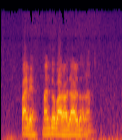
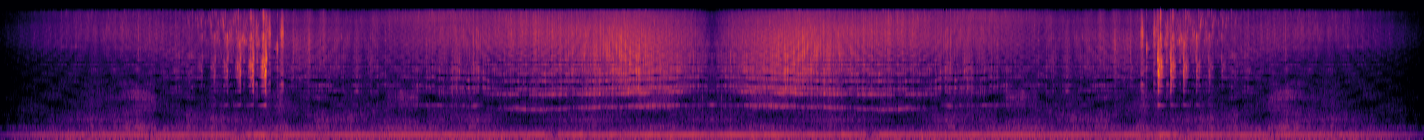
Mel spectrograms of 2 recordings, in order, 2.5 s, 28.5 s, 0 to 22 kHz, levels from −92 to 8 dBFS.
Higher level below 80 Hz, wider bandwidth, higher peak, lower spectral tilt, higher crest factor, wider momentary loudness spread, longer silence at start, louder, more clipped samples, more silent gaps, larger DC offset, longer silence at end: first, -42 dBFS vs -60 dBFS; about the same, 16 kHz vs 17 kHz; first, 0 dBFS vs -4 dBFS; first, -7 dB/octave vs 1 dB/octave; second, 14 dB vs 32 dB; second, 9 LU vs 18 LU; second, 0.2 s vs 0.55 s; first, -13 LUFS vs -31 LUFS; neither; neither; neither; second, 0.1 s vs 0.55 s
